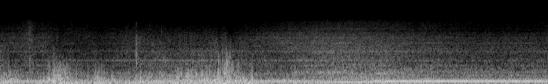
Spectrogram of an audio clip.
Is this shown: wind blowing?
yes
